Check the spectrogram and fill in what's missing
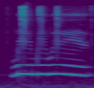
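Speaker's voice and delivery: squeaky high mock voice; mock high quote. Mocking a greedy virus in a squeaky high voice. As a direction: pitch it way up, mocking.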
